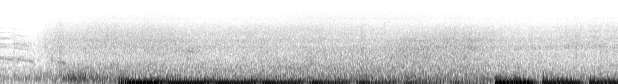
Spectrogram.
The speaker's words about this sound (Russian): Кажется, буря начинается. Как странно, ведь только от берега отошли. И все было спокойно. Ветры как будто мчатся навстречу друг другу. И сталкиваются.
